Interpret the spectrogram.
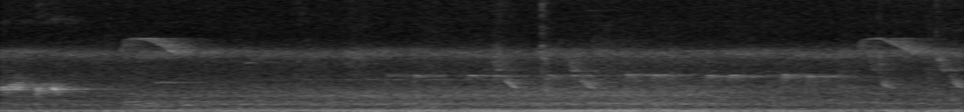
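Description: Outdoor ambience of small birds chirping, with short sweeping calls scattered through, over a faint steady insect trill and a low steady hum.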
